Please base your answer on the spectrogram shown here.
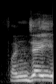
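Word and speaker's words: fungi: Okay, next exception की अगर मैं बात करता हूं तो वो क्या है, फंजाई है, ठीक है, या फंजी, जो भी आपका प्रोनाउंसिएशन है वो आप बोल सकते हो, कोई दिक्कत वाली बात नहीं।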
